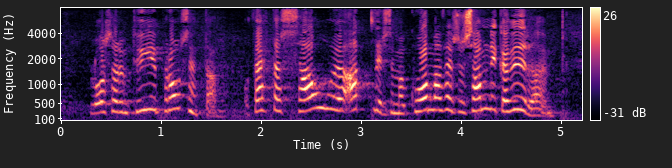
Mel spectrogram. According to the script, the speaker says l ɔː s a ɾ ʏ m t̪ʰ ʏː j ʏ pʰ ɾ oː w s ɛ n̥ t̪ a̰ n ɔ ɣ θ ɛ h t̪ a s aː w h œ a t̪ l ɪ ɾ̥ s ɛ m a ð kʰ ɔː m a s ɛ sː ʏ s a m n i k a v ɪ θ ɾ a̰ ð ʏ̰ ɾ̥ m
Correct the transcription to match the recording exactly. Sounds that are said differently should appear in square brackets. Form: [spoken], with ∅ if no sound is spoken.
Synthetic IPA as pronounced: l ɔː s a ɾ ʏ m t̪ʰ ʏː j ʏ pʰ ɾ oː w s ɛ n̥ t̪ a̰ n ɔ ɣ θ ɛ h t̪ a s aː w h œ a t̪ l ɪ ɾ̥ s ɛ m a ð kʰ ɔː m a [θ] ɛ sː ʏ s a m n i k a v ɪ [ð] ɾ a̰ ð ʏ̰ [∅] m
